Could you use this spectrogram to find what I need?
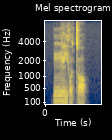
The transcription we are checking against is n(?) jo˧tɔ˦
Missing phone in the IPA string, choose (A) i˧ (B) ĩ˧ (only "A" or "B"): B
